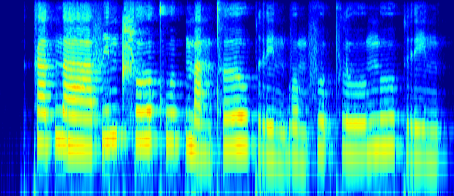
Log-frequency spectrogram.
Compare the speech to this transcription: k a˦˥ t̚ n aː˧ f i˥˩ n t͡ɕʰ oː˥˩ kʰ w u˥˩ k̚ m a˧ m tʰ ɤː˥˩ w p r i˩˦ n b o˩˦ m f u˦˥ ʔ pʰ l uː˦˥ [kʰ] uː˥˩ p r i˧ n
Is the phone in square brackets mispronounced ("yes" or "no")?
yes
